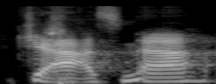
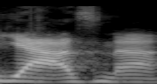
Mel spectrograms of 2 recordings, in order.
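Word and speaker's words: Jasnah: Yeah, it's Jasna. I will never say Yasna. And I am on record that Yasna is incorrect. It is Jasna. And that is the only right way to say it.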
